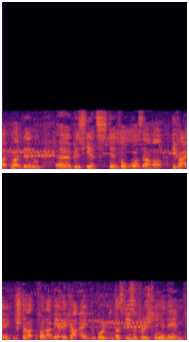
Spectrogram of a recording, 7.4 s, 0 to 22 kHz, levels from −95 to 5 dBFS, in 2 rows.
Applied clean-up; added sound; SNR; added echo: none; Bird; 12 dB; reverberation time 0.2 s.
